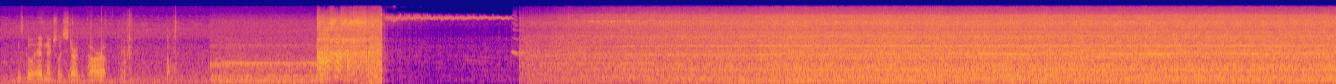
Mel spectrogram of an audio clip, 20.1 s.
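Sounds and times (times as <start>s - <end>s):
car engine running with loud squeal: 7.2s - 20.0s.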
